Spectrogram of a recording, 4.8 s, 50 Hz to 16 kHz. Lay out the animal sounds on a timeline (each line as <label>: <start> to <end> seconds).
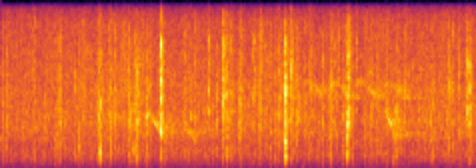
Blue-headed Vireo (Vireo solitarius): 1.3 to 4.8 seconds
Black-and-white Warbler (Mniotilta varia): 2.5 to 4.0 seconds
